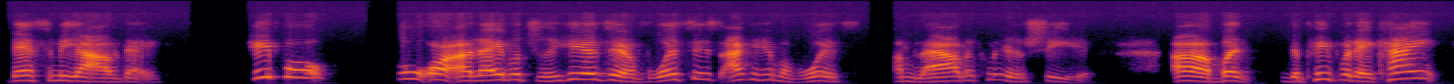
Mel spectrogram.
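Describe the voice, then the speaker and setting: A woman with a medium-pitched voice runs a casual nursing study lesson, speaking frankly and dropping profane remarks to her listeners. The recording is dry, with a dull lo-fi sound.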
